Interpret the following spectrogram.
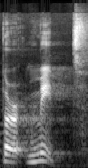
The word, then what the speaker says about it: permit: Porque la mayor fuerza de voz está al final.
